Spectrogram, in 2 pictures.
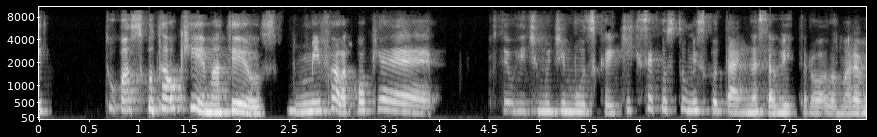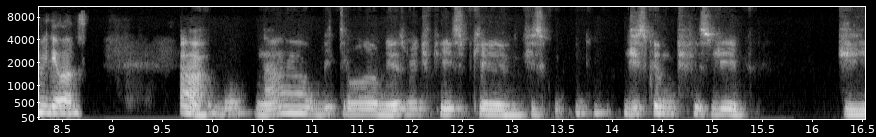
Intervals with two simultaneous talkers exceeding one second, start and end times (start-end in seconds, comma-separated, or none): none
